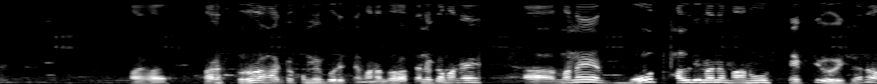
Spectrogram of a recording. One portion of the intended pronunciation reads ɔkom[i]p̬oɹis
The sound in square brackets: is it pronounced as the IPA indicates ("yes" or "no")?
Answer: yes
